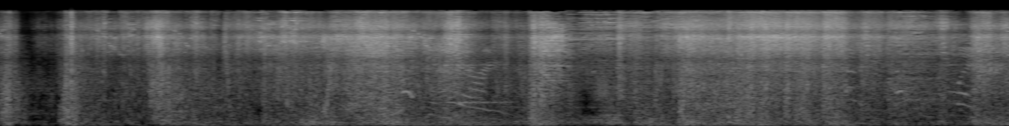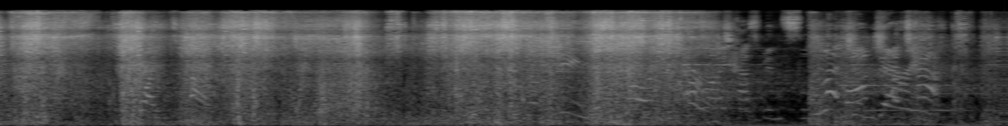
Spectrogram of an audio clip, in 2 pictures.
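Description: Game spell effects blast and crackle in quick bursts.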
